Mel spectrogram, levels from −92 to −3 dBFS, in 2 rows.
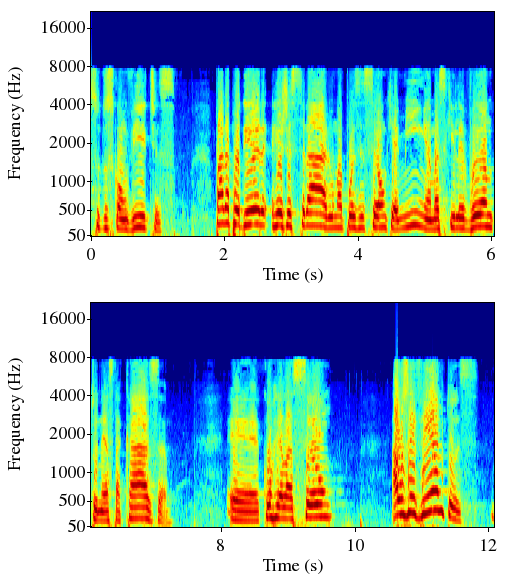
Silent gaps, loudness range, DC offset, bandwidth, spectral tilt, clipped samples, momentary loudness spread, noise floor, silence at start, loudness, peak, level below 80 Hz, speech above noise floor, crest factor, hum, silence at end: none; 2 LU; 0.2%; 8.2 kHz; -6 dB/octave; under 0.1%; 10 LU; -45 dBFS; 0 s; -9 LUFS; 0 dBFS; -32 dBFS; 36 dB; 10 dB; none; 0 s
